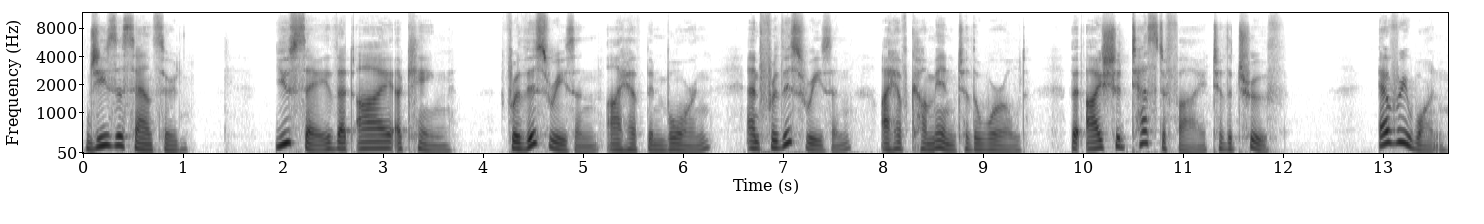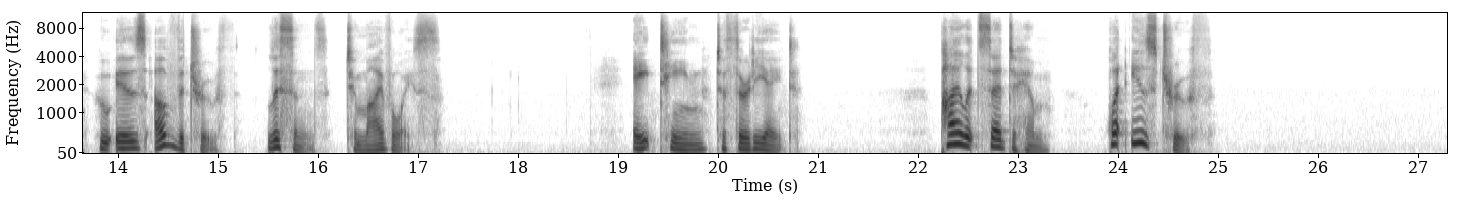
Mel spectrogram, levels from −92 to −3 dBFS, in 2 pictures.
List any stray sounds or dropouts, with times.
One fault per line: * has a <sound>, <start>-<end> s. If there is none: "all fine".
all fine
